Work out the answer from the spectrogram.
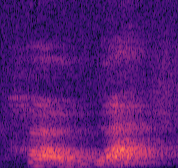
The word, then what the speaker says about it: хава: То, что пишется хава, а читаем хауа, об этом мы с вами поговорим дальше.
